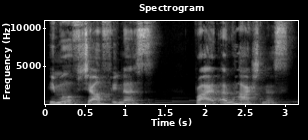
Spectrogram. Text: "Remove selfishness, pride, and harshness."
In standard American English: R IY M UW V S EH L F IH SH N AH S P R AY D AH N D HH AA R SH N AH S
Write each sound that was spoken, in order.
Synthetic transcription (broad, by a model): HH IY M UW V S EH L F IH N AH S P R AY D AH N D HH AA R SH N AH S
